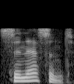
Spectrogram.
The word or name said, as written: senescent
